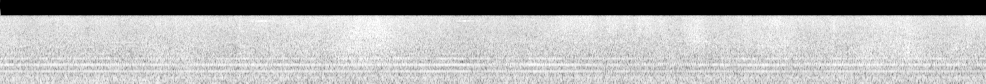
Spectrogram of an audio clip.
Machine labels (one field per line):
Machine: fan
